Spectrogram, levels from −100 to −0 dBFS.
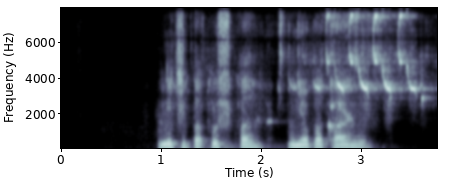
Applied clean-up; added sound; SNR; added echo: neural mask model Resemble Enhance denoiser.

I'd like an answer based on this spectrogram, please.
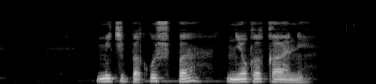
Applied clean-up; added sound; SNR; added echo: none; none; none; none.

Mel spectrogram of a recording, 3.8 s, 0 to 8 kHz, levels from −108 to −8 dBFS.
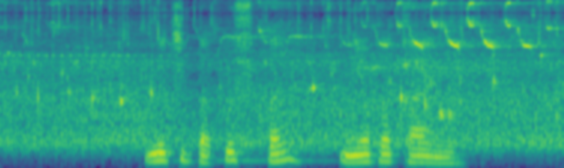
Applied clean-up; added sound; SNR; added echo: none; Water / Bird; -2 dB; none.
